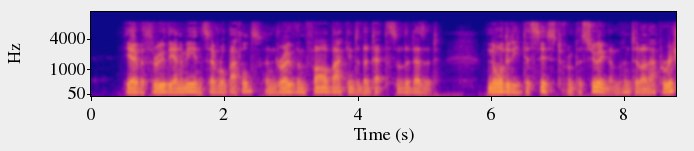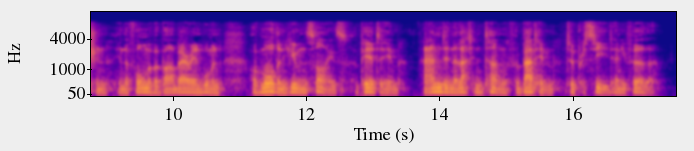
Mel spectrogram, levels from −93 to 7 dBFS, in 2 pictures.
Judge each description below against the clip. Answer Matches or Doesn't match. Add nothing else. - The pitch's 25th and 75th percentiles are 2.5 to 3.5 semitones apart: Matches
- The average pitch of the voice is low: Matches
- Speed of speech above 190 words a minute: Doesn't match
